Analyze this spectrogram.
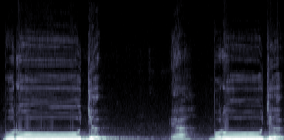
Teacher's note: Masuk ke til, alif lam qamariyah, buruj itu dikasih 4 ya. Masuk langsung ke jim, tapi harus qalqalah ya.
